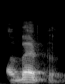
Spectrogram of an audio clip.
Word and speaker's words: Alberto: And the people, for example, say me Alberto, I thinking, oh, people don't say me Albert because in Japanese it's so difficult to say Albert. The people say me Alberto and don't say nothing. No, my name is Alberto.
